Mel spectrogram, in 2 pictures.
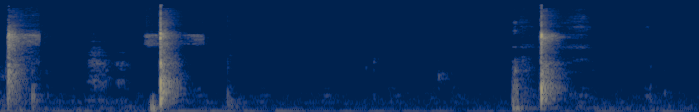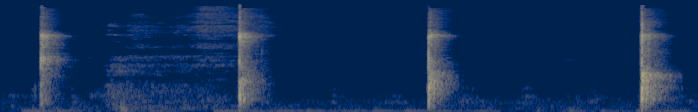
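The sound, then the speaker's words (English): A slow clap: sharp, crisp single claps ring out one at a time with long silent gaps between them, spaced roughly a second apart. “slow clap all around.”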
